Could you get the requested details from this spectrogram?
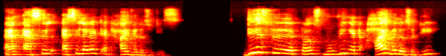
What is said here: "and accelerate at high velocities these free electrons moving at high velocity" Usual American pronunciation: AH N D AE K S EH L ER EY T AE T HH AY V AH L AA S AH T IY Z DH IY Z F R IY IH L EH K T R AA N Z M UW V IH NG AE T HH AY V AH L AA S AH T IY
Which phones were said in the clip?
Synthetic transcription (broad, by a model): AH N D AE S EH L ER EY T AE T HH AY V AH L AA S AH T IY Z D IY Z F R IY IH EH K T AA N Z M UW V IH NG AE T HH AY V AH L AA S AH T IY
